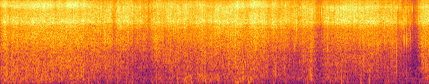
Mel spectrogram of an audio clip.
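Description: One hand crumples and crinkles a bunched fold of a large, thin, translucent polyethylene plastic bag lying spread on a striped cloth, working the soft, hollow, empty film between fingers and thumb. The result is a steady, bright crackling hiss with almost no low end, dipping briefly near the end.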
